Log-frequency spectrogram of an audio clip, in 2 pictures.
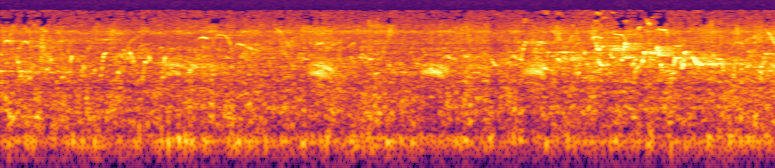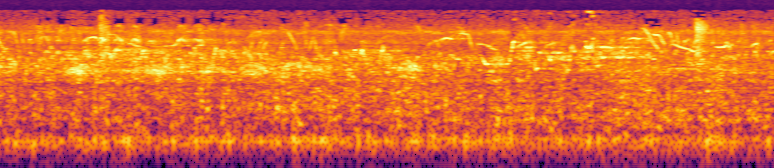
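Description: Faint chirps and calls from several birds, short overlapping notes scattered throughout, over a faint steady low hum.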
